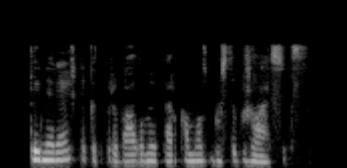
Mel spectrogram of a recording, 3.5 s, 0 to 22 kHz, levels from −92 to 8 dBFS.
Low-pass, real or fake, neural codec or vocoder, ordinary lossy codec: 7.2 kHz; fake; vocoder, 44.1 kHz, 128 mel bands every 256 samples, BigVGAN v2; Opus, 64 kbps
